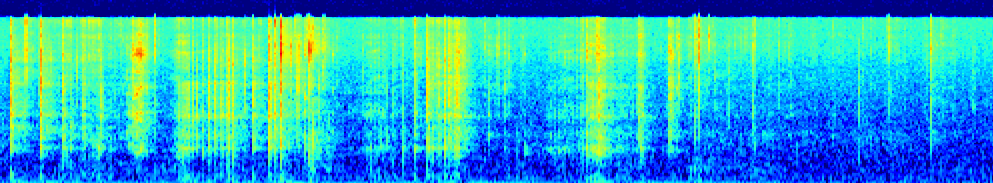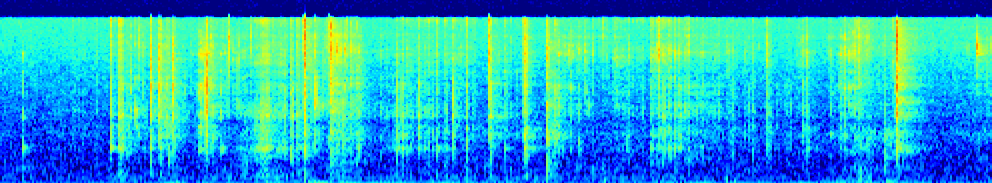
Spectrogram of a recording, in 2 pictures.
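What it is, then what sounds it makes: Dry soap bar. A segmented metal utility-knife blade scrapes crisp shavings from a solid, hand-sized bar of dry, varnished orange soap held in the hand. Bright, dry scratching and crackling comes in uneven bursts, with quieter scraping between strokes over a steady low hum.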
